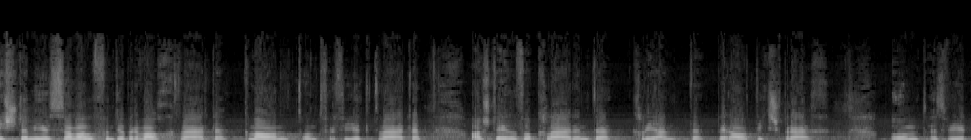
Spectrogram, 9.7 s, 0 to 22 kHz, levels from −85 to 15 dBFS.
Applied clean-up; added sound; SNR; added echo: none; none; none; none.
